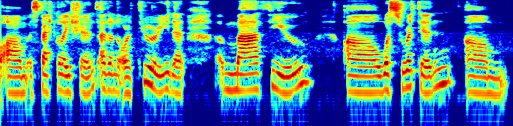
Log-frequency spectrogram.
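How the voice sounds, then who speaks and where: A woman with a Filipino accent giving a casual Bible talk on her laptop, rambling and correcting herself with lots of fillers. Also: on the low side. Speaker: vlogger teaching Bible study.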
